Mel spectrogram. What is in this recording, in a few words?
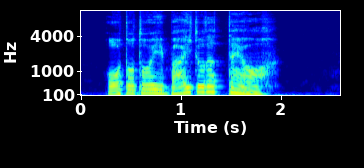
man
